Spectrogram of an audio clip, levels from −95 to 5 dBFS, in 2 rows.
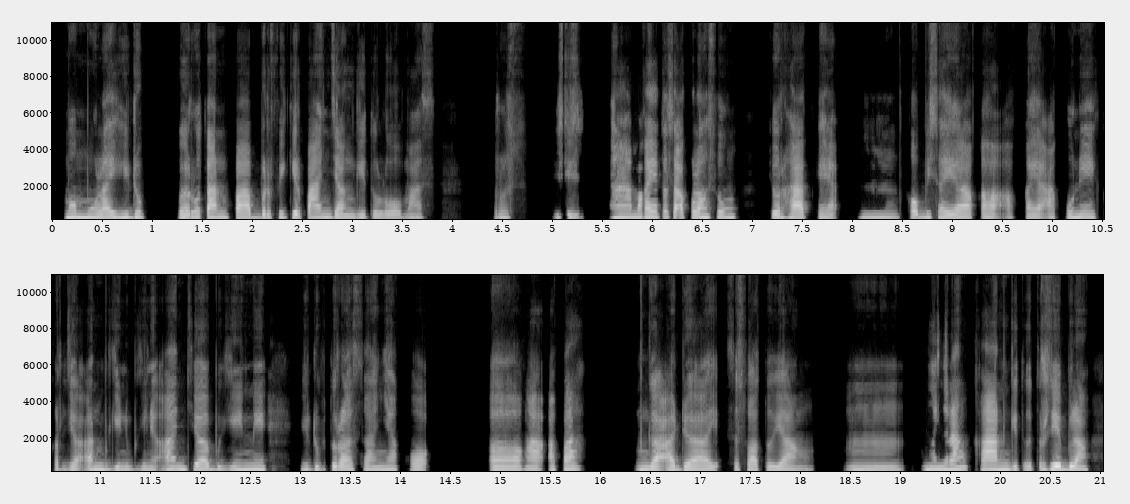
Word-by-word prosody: memulai 240 Hz, +2 st, +4 dB
hidup 245 Hz, +3 st, +1 dB, 0.4 s
baru 210 Hz, +9 st, +2 dB
tanpa 235 Hz, -2 st, +3 dB
berpikir 215 Hz, +4 st, -1 dB
panjang 215 Hz, -4 st, +1 dB
gitu 165 Hz, 0 st, -3 dB
loh, -, -, -2 dB
Mas. 140 Hz, 0 st, -9 dB, 0.6 s
Terus 195 Hz, -1 st, -5 dB, 0.4 s
disi 190 Hz, +1 st, -5 dB, 0.3 s
nah, 225 Hz, 0 st, +1 dB
makanya 255 Hz, +7 st, +2 dB
terus 265 Hz, -, +2 dB
aku 235 Hz, +3 st, -1 dB
langsung 255 Hz, 0 st, +1 dB, 0.4 s
curhat 240 Hz, 0 st, +2 dB
kayak, 215 Hz, -2 st, -4 dB, 0.2 s
"Mmm, 220 Hz, 0 st, -4 dB
kok 270 Hz, -, +3 dB
bisa 245 Hz, +2 st, -3 dB
ya, 225 Hz, -2 st, +3 dB
Kak, 215 Hz, -5 st, -3 dB
kayak 185 Hz, -3 st, -2 dB
aku 235 Hz, +6 st, -2 dB
nih 290 Hz, 0 st, 0 dB
kerjaan 220 Hz, +5 st, -1 dB
begini-begini 170 Hz, -2 st, -3 dB
aja, 255 Hz, -1 st, +1 dB
begini, 220 Hz, +6 st, 0 dB, 0.3 s
hidup 175 Hz, -2 st, -4 dB
tuh 215 Hz, -, +2 dB
rasanya 205 Hz, 0 st, 0 dB, 0.2 s
kok, 195 Hz, -2 st, -1 dB, 0.5 s
eee, 190 Hz, +1 st, +3 dB
nggak, 175 Hz, -1 st, 0 dB
apa, 275 Hz, +8 st, +1 dB, 0.6 s
nggak 200 Hz, -4 st, +3 dB
ada 185 Hz, +1 st, +3 dB, 0.3 s
sesuatu 195 Hz, -1 st, -2 dB
yang, 170 Hz, 0 st, 0 dB, 0.3 s
mmm, 195 Hz, -1 st, -3 dB, 0.2 s
menyenangkan 245 Hz, +3 st, +4 dB
gitu," 175 Hz, -3 st, -3 dB
terus 235 Hz, +2 st, -4 dB
dia 220 Hz, -3 st, +9 dB
bilang, 200 Hz, 0 st, +4 dB
215 Hz, 135 wpm, -24 LUFS, 190-240 Hz, 0.6 s, dia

